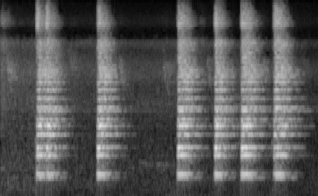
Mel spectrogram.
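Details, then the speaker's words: Replacement for a stock vehicle horn, wired through a harness, relay and fuse, tested after install: six short, clear, bright, steady mid-pitched honks with no rasp; sounds good. "So, ang ganda ng tunog."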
